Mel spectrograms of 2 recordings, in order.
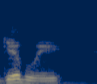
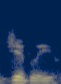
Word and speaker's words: Ghibli: I was saying Ghibli, and people are, but I guess the correct pronunciation is Ghibli with the soft G.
